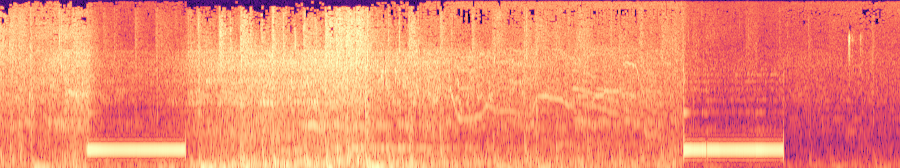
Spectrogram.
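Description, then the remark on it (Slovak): An outgoing phone call rings on the line: steady one-second ringback tones with long pauses between them, heard three times, the middle one muffled under loud rustling background noise. “No nič, ideme si vybaviť ten telefón a nech na to nezabudneme.”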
